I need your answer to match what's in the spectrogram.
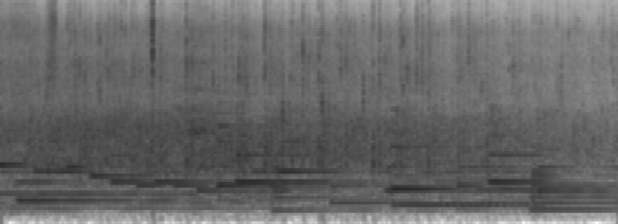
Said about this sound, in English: Let's give him a hand clap of praise again.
